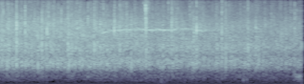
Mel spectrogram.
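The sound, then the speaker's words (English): An audience at a church applauds to welcome a speaker. The clapping is dense, steady and moderately loud, with no talk over it. “At all of our campuses, why don't you put your hands together and join me in welcoming Dr. David Platt.”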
